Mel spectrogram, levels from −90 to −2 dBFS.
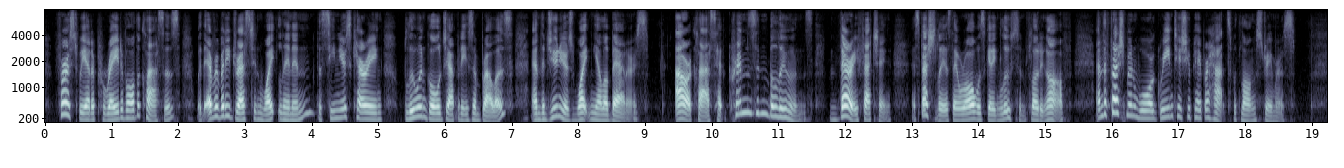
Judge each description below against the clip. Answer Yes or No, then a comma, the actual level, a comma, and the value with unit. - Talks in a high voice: No, medium, 175 Hz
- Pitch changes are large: Yes, wide, 6.8 semitones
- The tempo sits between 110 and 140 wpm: No, average, 180 wpm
